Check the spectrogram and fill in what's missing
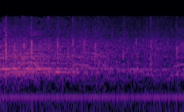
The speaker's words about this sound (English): And I believe that all of you, all those from Kutu, say stand up and let's see. Wow, clap your hands for them.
